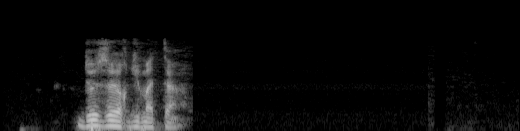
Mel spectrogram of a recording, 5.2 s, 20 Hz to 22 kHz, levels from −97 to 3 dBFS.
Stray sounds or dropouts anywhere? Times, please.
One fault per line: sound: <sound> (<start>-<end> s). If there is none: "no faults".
no faults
